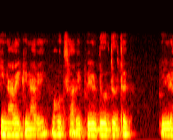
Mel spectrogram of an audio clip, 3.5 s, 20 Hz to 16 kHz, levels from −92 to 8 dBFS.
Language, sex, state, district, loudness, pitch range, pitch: Hindi, male, Uttar Pradesh, Jalaun, -16 LUFS, 120-135 Hz, 125 Hz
